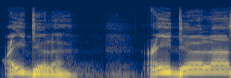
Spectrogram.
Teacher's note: jim sukun yang mati asli di tengah kalimat qalqalah sugro jangan lupa dipantulkan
